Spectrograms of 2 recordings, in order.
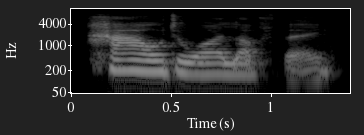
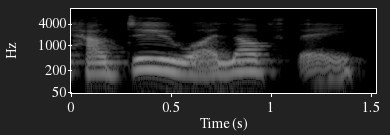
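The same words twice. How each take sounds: First: The word 'how' is strongly stressed. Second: The word 'how' is not stressed. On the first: The speaker calls it right. "real emphasis on the word how" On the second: The speaker calls it wrong. "you don't say"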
